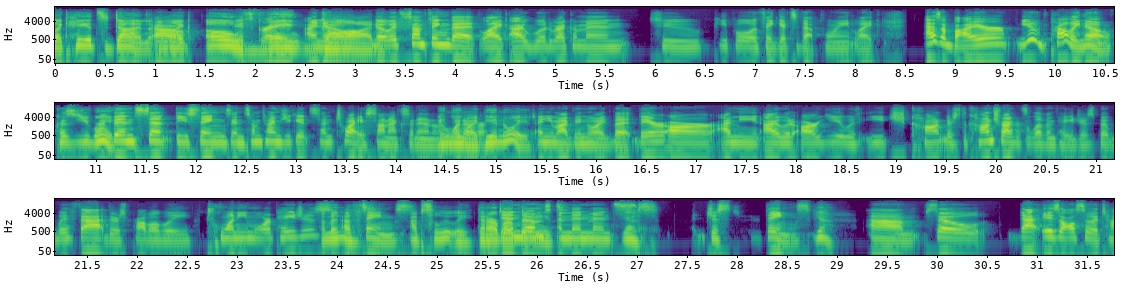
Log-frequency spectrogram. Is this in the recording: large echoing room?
no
